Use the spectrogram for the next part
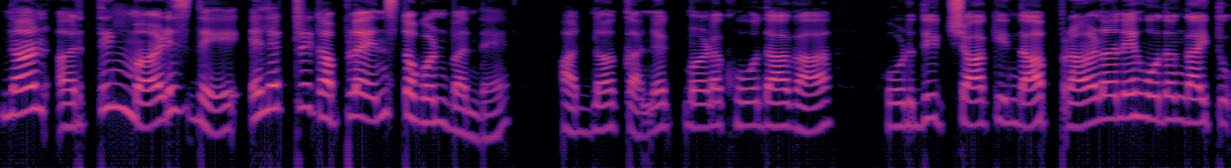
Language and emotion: Kannada, fearful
